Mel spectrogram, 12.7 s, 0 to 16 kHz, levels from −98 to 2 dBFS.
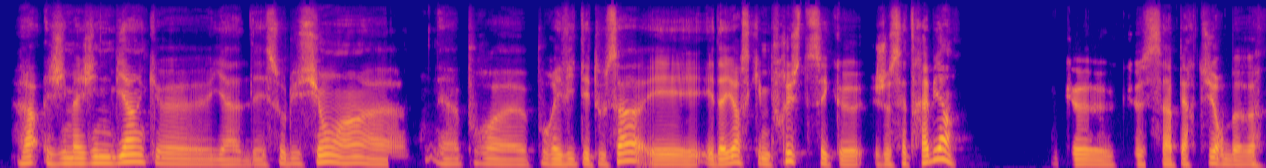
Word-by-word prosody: Alors 130 +3 +1
j'imagine 120 +3 +1
bien 155 +3 +5
qu'il 110 -5 -4
y 105 - -4
a 100 -1 -4
des 100 +3 -10
solutions 130 +7 +1
hein, 125 -5 0 0.5
heu 115 - -8
heu, - - -10
pour, 115 0 -6
heu, 100 -1 -3
pour 110 -3 -4
éviter 110 +1 -1
tout 110 - -7
ça 175 - +4
et 105 -2 -1
et - - -1
d'ailleurs 125 +5 +5
ce - - -3
qui 120 - -5
me 110 - -1
frustre, 175 -3 0
c'est 115 -4 0
que 100 +2 -3
je 105 0 0
sais - - 0
très 140 - +4
bien 210 - +5 1.1
que 100 -3 0 0.2
que - - -3
ça - - 0
perturbe, 105 -1 -1
heu, 100 0 -1
110 Hz, 165 wpm, -24 LUFS, 105-130 Hz, 1.1 s, bien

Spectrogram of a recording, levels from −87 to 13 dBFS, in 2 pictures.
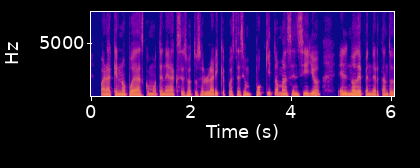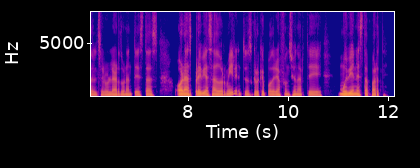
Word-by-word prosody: para 100 0 +1
que 105 - -1
no 105 0 +2
puedas 110 -1 +3
como 100 -2 -4
tener 105 +2 0
acceso 105 +1 -3
a 105 - -1
tu 105 - -7
celular 100 +5 0
y 135 - 0
que, - - -7
pues, 95 -1 -5
te 90 - -3
sea 105 - -2
un 105 0 -2
poquito 165 0 -2
más 150 -1 0
sencillo 140 0 0 0.3
el 110 0 +2
no 115 0 +6
depender 105 -3 +1
tanto 105 +1 -2
del 95 -3 -3
celular 90 +1 -2
durante 95 -2 -3
estas 95 +1 -3 0.3
horas 110 -1 +5
previas 105 -1 +2
a 100 - +3
dormir. 95 -1 0
Entonces 100 0 -7
creo 105 0 0
que 110 +1 -3
podría 95 0 -1
funcionarte 95 -1 -3 0.3
muy 115 0 +5
bien 110 -1 +6
esta 105 -1 +1
parte. 95 +2 -4
105 Hz, 200 wpm, -21 LUFS, 95-110 Hz, 0.3 s, no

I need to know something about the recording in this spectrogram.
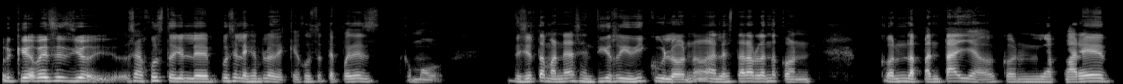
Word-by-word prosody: porque 155 0 +3
a - - +7
veces 165 -1 +4
yo, 155 0 +5 0.4
o - - -9
sea, 160 -2 0
justo 170 0 -1
yo 140 - +3
le 135 -1 +4
puse 150 +4 -5
el 150 - -1
ejemplo 135 +1 0
de 115 -2 -5
que 115 - -10
justo 130 +3 -8
te - - -3
puedes 135 0 -3 0.2
como 110 -2 -9 0.6
de 150 -7 -6
cierta 140 +4 +1
manera 135 +2 0
sentir 140 +1 -3
ridículo, 135 -3 0
¿no?, 85 -4 -3
al 130 -2 0
estar 130 +3 0
hablando 145 +1 +1
con 120 -3 -5 0.6
con 135 +1 -1
la 130 -1 +2
pantalla 130 -2 +2
o 125 +2 -9
con 125 0 -5
la 120 -1 -3
pared. 135 +5 +4
135 Hz, 185 wpm, -21 LUFS, 125-150 Hz, 0.6 s, a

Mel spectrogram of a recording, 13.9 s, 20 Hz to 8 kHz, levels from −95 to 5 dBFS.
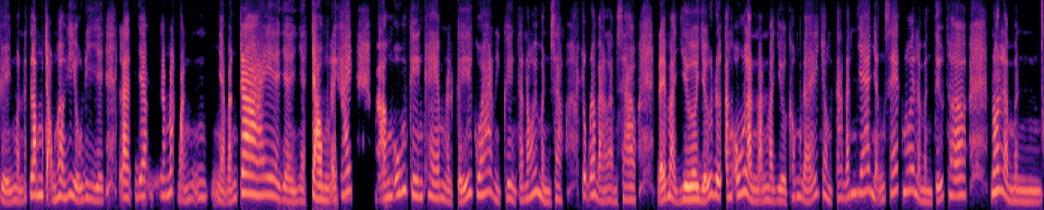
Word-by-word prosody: chuyện 150 +3 -2
mà 165 - -4
nó 155 - -8
long 245 0 +4
trọng 175 - +1
hơn, 225 0 0
thí 250 - -3
dụ 175 -4 -1
đi 185 -3 -6
về 170 - -3 0.2
la 215 -1 +3
ra 230 - +2 0.2
ra 235 - -2
mắt 285 +3 -2
bạn, 160 - -4
ưm, 210 +4 -9
nhà - - -5
bạn - - -3
trai 265 -2 +10
hay 245 -1 -1
là 205 - -2
về 160 -4 -1
nhà 160 +1 -7
chồng 185 -3 +7
đại - - -1
khái, 285 +3 +1 0.3
mà - - 0
ăn 195 - +3
uống 265 +7 0
kiêng 225 -3 0
khem 205 -4 -4
rồi 155 -4 -8
kỹ 205 - 0
quá 260 +3 -2
nhiều - - -10
khi 200 - -4
người 160 - -9
ta 170 - -6
nói 250 +9 -3
mình 150 - -3
sao? 185 +3 -6 0.3
Lúc 245 -1 -1
đó 250 - +1
bạn 160 -8 -5
làm 170 -2 -8
sao 180 +1 -3 0.3
để - - +5
mà 220 +1 +1
vừa 185 0 +8
giữ 180 - +4
được 225 -4 +3
ăn 215 +1 -1
uống 250 - 0
lành 180 - +3
mạnh, 160 +3 -3
mà 165 - -2
vừa 155 -2 -1
không 215 +2 -8
để 175 +8 -4
cho 245 - -6
người 160 - -9
ta 200 +1 -8
đánh 230 +6 -4
giá 285 +2 -1
nhận 255 -9 -5
xét 285 +7 -4
nói 300 +1 -3
là - - -4
mình 150 -2 -6
tiểu 180 +6 -3
thư, 240 -1 0 0.3
nói 290 +3 +4
là - - 0
mình 150 -2 -5
205 Hz, 320 wpm, -23 LUFS, 170-245 Hz, 0.3 s, trai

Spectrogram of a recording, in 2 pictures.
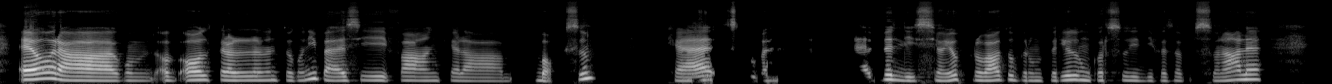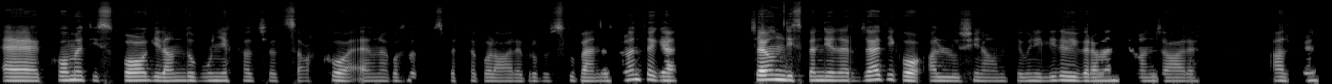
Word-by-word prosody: e 220 +1 +11
ora, 185 -9 +7
con 175 -1 -11
o 185 -1 -6 0.2
oltre 205 -1 +3
all'allenamento 190 0 -3
con 185 +3 -10
i 265 +2 +1
pesi, 185 -1 -3
fa 185 +1 -3
anche 180 0 -9
la 160 -2 -9 0.3
boxe, 230 - -3 0.7
che 175 - -9
è 170 +4 +4
stupe 375 -8 -13 0.8
è 170 +1 -9
bellissima. 180 -5 -2
Io 185 +5 0
ho - - -4
provato 195 +2 -2
per 180 -1 -13
un 175 0 -9
periodo 200 +4 -3
un 195 -2 -3
corso 185 +1 -9
di 180 -2 -9
difesa 170 +1 -15
personale, 210 +8 -2 0.7
e 175 -1 +3
come 200 +1 0
ti 190 -1 -15
sfoghi, 185 0 +1
dando 175 +1 -2
pugni 175 +1 -6
e 175 - -6
calci 175 -1 -14
al 165 - -14
sacco 165 +3 -5
è 165 +1 -8
una 170 0 -12
cosa 170 +2 -14
spettacolare, 155 -2 -12
proprio 165 +1 -16
stupenda. 165 0 -6
Solamente 220 +2 -1
che 180 -2 +1 0.7
c'è 210 -1 +9
un 220 0 +7
dispendio 190 -1 0
energetico 185 +1 +1
allucinante, 165 -1 -8
quindi 170 0 -6
lì 175 +3 -6
devi 185 -1 +1
veramente 170 +1 -3
mangiare, 160 -1 -9 0.7
altrimenti 175 +1 -7
180 Hz, 130 wpm, -23 LUFS, 170-195 Hz, 0.8 s, e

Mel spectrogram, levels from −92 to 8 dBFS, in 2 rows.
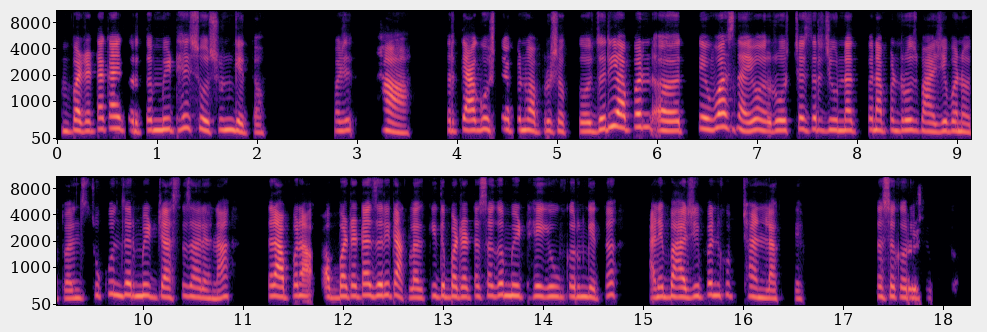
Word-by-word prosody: बटाटा 245 +2 +3
काय 305 +1 +4
करतं 240 +2 -3
मीठ 270 -1 +1
हे 310 +2 -1
शोषून 270 0 0
घेतं. 205 -5 -1 0.7
म्हणजे 240 +1 -3 0.3
हां, 210 -6 +4 0.4
तर 250 - -3
त्या 260 -2 +7
गोष्टी 280 0 -2
आपण 265 +1 -2
वापरू 245 -2 0
शकतो. 225 0 -2
जरी 280 +10 +3
आपण 340 +1 +5
अ, 245 -1 +4 0.2
तेव्हाच 300 +2 +4
नाही 245 -5 +2
हो 270 - +2
रोजच्या 255 +3 +1
जर 280 +1 -3
जीवनात 255 0 +1
पण 270 - -2
आपण 250 0 -3
रोज 260 0 +1
भाजी 230 -1 0
बनवतो 210 -3 -2
आणि 205 +1 -2
चुकून 275 +8 -5
जर 290 0 +1
मीठ 260 -5 -1
जास्त 240 +2 0
झालं 230 -5 -2
ना, 205 +6 -1 0.4
तर 265 - +1
आपण 250 +3 +2
अ, - - +3 0.2
बटाटा 260 +4 +2
जरी 275 +1 +2
टाकला 225 -5 +1
की 270 - -5
ते - - +2
बटाटा 245 +1 -1
सगळं 270 +3 -1
मीठ 270 -3 +1
हे 260 0 +1
घेऊन 250 0 -1
करून 250 0 0
घेतं 240 +4 -3 0.4
आणि 230 +2 +1
भाजी 240 +1 +2
पण 285 -1 +1
खूप 280 -3 -11
छान 240 -3 +1
लागते. 200 -1 -4 0.8
तसं 250 0 0
करू 225 -2 -1
शकतो. 205 -1 -22
255 Hz, 195 wpm, -23 LUFS, 230-275 Hz, 0.8 s, त्या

